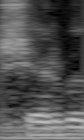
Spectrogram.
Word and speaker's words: yerba: going to call it sharoba though because that's how it's pronounced in uruguay and then your straw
